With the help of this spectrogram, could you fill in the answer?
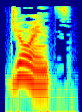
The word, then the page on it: joints: British English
